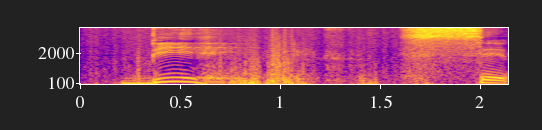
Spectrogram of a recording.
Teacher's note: É a penúltima sílaba forte terminada em PS.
